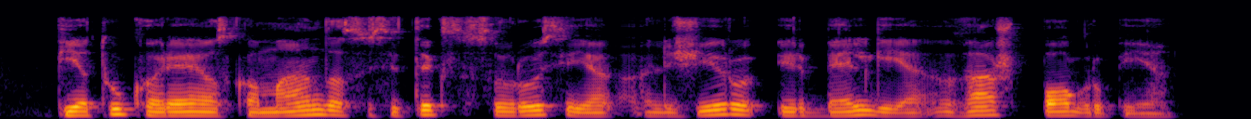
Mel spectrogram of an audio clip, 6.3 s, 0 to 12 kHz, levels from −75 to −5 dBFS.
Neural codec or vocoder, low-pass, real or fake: none; 7.2 kHz; real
